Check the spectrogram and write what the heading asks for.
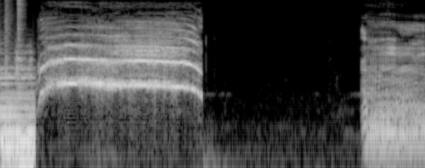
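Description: A sheep giving one long, loud bleat that sounds like a human scream, held at an even pitch for about a second and a half, dipping slightly at the end and then cut off abruptly.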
